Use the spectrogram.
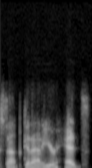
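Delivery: ordinary delivery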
